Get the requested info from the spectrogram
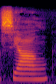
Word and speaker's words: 想: Xi yang xiang xiang xiang xiang xiang. Third tone, we stop here. Xiang xiang so a third tone, you're going down and up, right? So it's quite a deep sound. xiang, down and up.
